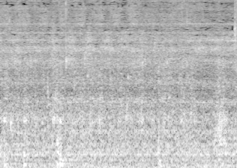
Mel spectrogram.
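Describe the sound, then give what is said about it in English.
A steady, fairly quiet hiss and sizzle of water hitting a very hot pan while doing dishes, continuous for the whole stretch with faint watery splashes and no voices. “Don't you just love doing dishes? Especially with a very hot pan.”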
